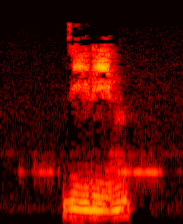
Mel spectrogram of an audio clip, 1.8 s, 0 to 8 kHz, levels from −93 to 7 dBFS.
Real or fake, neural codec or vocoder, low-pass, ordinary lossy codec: real; none; 7.2 kHz; MP3, 24 kbps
